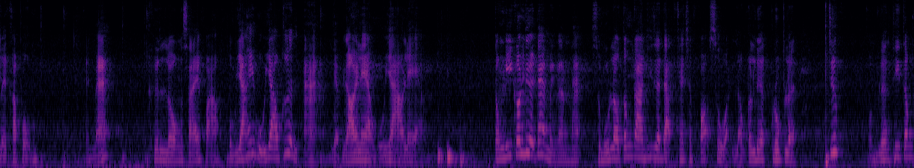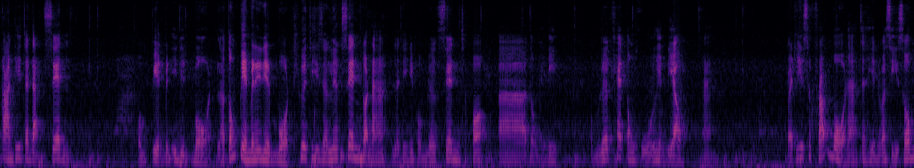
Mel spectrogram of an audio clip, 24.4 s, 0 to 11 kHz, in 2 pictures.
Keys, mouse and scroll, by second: 0.2 ctrl+z, 0.8 click, 1.3 ctrl+z, 1.7 click, 2.5 ctrl+z, 3.1-3.9 shift+middle drag, 3.9 click, 4.6-5.0 scroll down 1, 5.0-6.3 shift+middle drag, 6.3 ctrl+z, 11.0 click, 12.0 shift+middle click, 12.5 scroll up 1, 12.8 shift+middle click, 13.2 Tab, 14.6 click, 17.2 shift+middle click, 17.6 click, 18.4 click, 19.2 click, 21.5 Tab, 22.5 shift+scroll down 2, 22.9-23.7 shift+middle drag, 23.7 scroll up 2, 24.1 scroll down 5.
